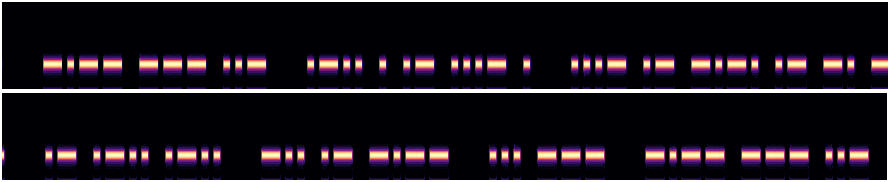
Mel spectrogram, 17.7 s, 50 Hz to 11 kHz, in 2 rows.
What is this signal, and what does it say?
Morse code, heard as a keyed tone, about 20 wpm, 1000 Hz. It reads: YOU LEAVE VACANT ALL DAY SO YOU
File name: 20wpm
